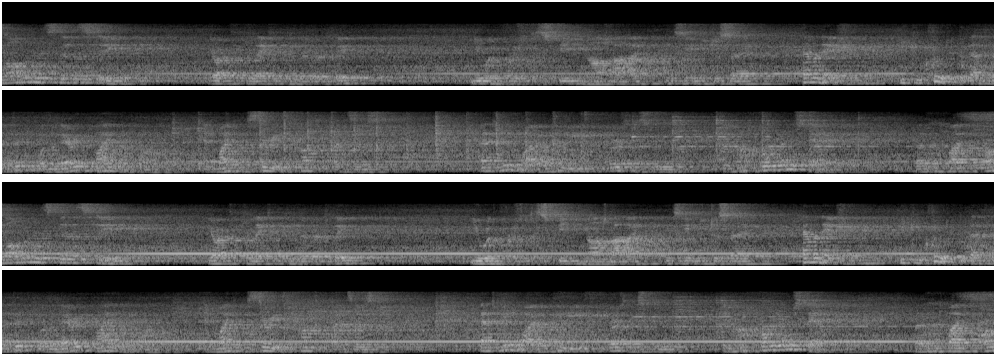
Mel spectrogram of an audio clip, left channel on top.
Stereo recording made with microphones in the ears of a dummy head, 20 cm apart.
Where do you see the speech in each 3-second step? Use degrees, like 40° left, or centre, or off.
60° right, 50° right, 30° right, 10° left, 20° right, 50° right, 60° right.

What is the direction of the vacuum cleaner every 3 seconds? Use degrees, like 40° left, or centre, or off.
20° right, 10° left, 40° left, 30° left, 20° left, 10° right, 20° right.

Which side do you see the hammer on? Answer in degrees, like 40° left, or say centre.
70° left.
